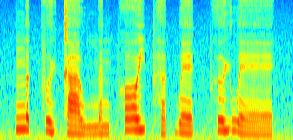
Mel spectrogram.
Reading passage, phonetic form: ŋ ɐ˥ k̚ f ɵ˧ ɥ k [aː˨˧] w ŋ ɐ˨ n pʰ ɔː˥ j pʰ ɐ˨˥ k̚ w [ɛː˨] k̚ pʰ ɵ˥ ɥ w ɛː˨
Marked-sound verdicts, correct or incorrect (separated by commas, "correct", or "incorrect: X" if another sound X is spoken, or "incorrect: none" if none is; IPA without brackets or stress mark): incorrect: aː˨, incorrect: ɛː˧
